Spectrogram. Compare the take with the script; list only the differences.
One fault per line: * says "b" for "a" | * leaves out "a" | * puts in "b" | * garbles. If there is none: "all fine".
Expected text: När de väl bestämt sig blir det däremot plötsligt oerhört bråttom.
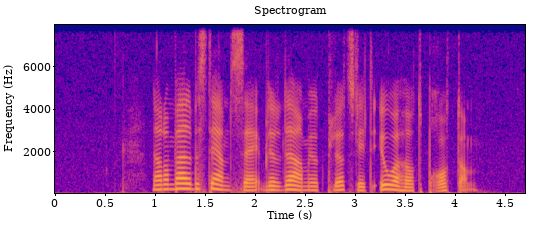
all fine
